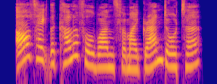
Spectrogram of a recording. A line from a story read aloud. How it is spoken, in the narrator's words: the baker called out, smiling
